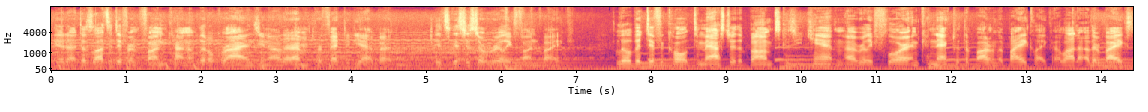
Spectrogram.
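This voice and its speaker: Music plays in the background as a man talks. His pace is fairly quick. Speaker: video game player. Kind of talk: casual gameplay commentary. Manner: casual, laid-back, hesitant.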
